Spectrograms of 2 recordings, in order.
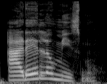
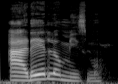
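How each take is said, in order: Both takes have the same delivery.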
